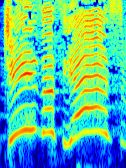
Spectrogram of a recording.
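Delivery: very high loud joyous cry; hammed-up joyful man; joyful yes. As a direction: shout your thanks. Man's joyous reply.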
